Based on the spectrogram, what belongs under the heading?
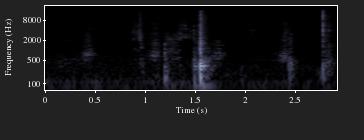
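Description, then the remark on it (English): Tarot cards being shuffled: a handful of soft papery rustles and flicks, with two sharper snaps standing out, all fairly quiet with brief pauses between them. “Doing a little shuffle here.”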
